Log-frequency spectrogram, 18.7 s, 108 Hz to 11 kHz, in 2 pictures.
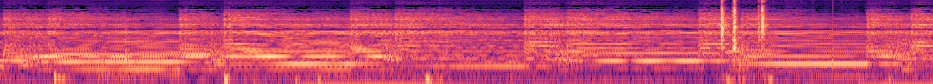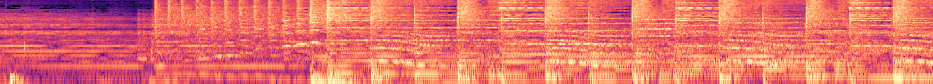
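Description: An upbeat 1980s Spanish pop song plays, opening with steady synth and bass lines before a fuller, louder band section with punchy drums kicks in partway through. No singing is heard yet.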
